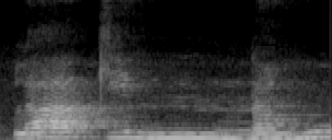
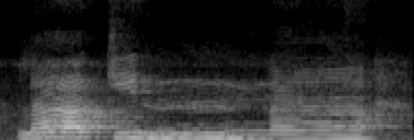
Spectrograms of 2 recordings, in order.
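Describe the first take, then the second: First: The final vowel is short and runs on. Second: The final vowel is drawn out long. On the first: The reciter continues without stopping. "jika diwasolkan maka dibaca pendek" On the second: The reciter stops on this word. "jika diwakof maka dibacanya panjang"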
